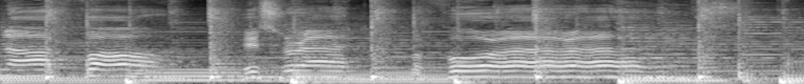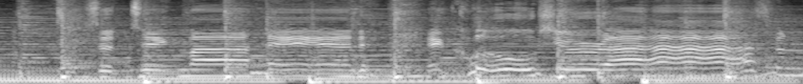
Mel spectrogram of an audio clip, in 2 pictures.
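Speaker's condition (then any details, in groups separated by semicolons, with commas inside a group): No condition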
